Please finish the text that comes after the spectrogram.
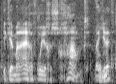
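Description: An actor playing an embarrassed, cautious grown son in a radio comedy, hesitant and exasperated. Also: male voice, mid-range voice, fairly quick, over loud music, close to an everyday voice.

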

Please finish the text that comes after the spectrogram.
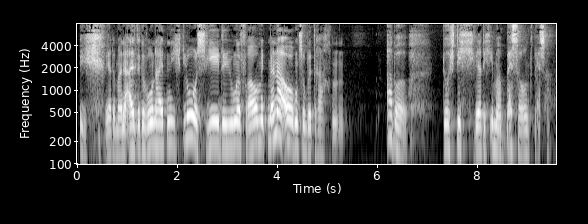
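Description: An irritable prince, put on by a woman narrator, talking brusquely and impatiently. The voice sits a little low and sounds dark and mellow. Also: lively intonation, normal speed, hardly any pauses, natural voice. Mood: irritated. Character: irritable male prince, curt and dismissive.

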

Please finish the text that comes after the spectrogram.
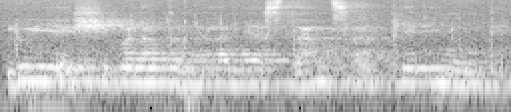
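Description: An actress playing a wounded young woman giving halting, intense testimony about abuse in a theatrical radio drama. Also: medium pitch, little pitch movement, natural voice. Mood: pained, hushed. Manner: halting, intense, dropping to hushed tones. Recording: distant, echoey hall with faint noise.

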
